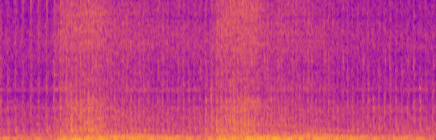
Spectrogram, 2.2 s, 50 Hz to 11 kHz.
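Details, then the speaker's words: Mk1 VW with M-TDI swap and Bosch VE pump, after setting the fuel screw and refitting the lever stack: diesel turns over slow and a touch uneven, settling just under proper idle; idle slightly low. "Um, should be darn close to what I just had. it. But a little bit low for idle."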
